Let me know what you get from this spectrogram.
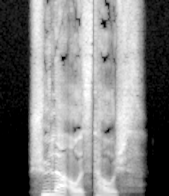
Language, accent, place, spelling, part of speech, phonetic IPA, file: German, Germany, Berlin, Schüleraustauschs, noun, [ˈʃyːlɐˌʔaʊ̯staʊ̯ʃs], De-Schüleraustauschs.ogg
- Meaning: genitive singular of Schüleraustausch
